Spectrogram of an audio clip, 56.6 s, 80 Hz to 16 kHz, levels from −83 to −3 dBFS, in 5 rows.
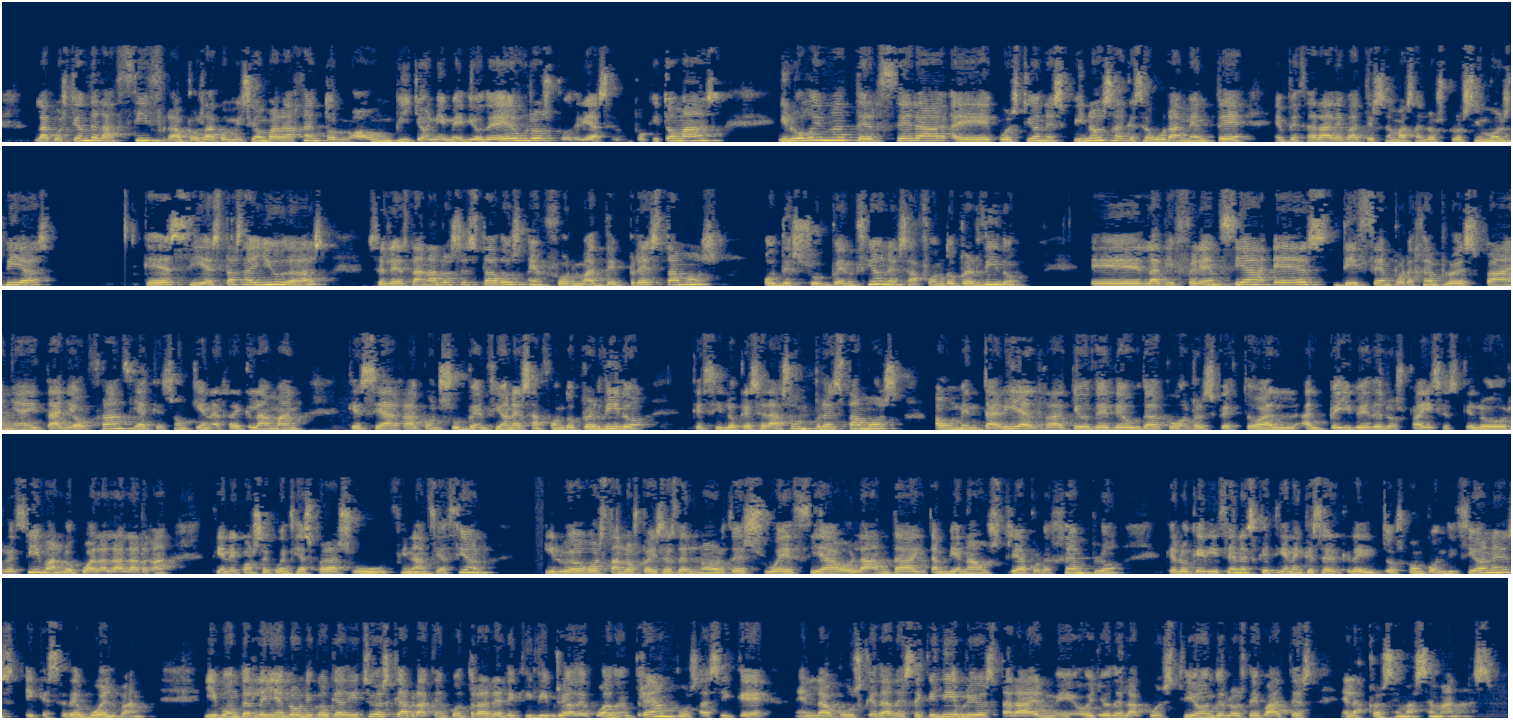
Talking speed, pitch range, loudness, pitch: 200 wpm, 200-240 Hz, -15 LUFS, 215 Hz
